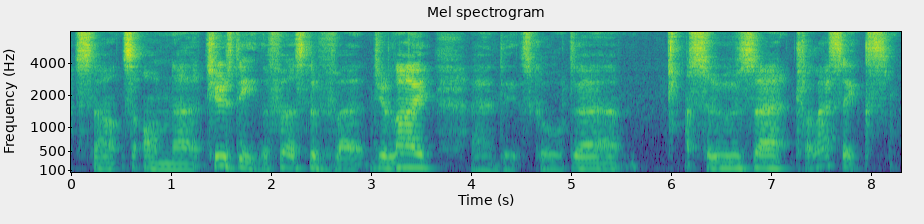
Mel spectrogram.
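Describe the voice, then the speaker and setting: A man's voice: mid-range voice, takes it slowly, recorded from a distance. Roomy-sounding man presenting music radio. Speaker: radio show host. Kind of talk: music radio presenting, record details and dedications. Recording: roomy echo, music playing behind.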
